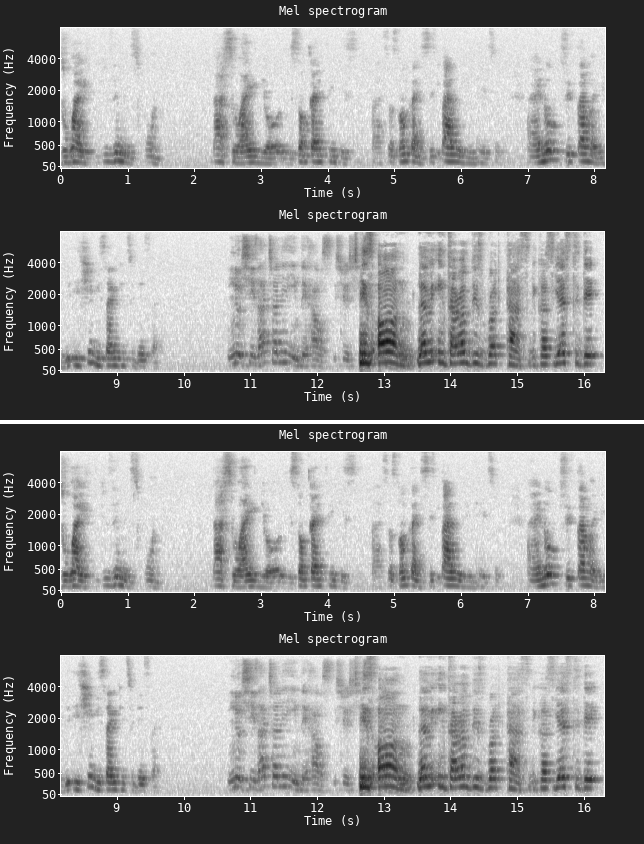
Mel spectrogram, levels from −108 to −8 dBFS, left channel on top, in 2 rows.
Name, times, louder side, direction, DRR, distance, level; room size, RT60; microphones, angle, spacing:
voice 1, 0.0-1.5 2.3-4.4 4.7-6.4 7.0-9.6 13.2-13.4, right 2 dB, 75° right, 6.3 m, -42 dB
voice 2, 10.7-13.3, equal, 25° left, 3.4 m, -47 dB
voice 3, 12.6-16.1, left 4 dB, 85° left, 1.8 m, -30 dB
12.0 x 5.2 x 5.8 m
head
